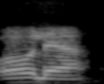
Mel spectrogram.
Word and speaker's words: hola: Okay, so ഓല, ഓയ്, ഓറ. സോ എച്ചിന് ഹ് sound ഒരിക്കലും കൊടുക്കാൻ പാടില്ല.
